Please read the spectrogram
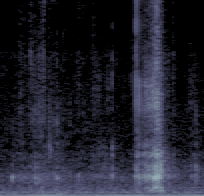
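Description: A small jewelry box being handled and opened by hand, with one short rustling scrape about one and a half seconds in over low room noise.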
